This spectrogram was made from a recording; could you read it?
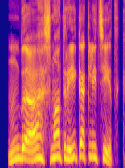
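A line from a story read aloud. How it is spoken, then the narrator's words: Joyful shout, laughing. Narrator (Russian): крикнул Луис в ответ и рассмеялся от радости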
